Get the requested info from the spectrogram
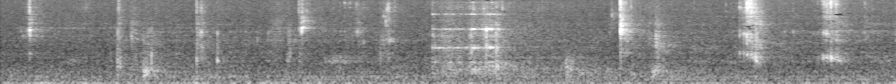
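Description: Faint, close-up chewing and wet mouth smacks of someone eating soft french fries, in scattered short clicks with a few louder smacks toward the end.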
